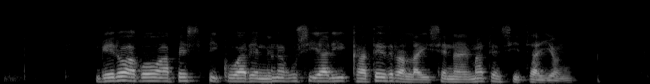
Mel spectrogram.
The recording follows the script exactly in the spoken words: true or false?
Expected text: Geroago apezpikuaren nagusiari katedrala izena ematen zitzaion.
true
